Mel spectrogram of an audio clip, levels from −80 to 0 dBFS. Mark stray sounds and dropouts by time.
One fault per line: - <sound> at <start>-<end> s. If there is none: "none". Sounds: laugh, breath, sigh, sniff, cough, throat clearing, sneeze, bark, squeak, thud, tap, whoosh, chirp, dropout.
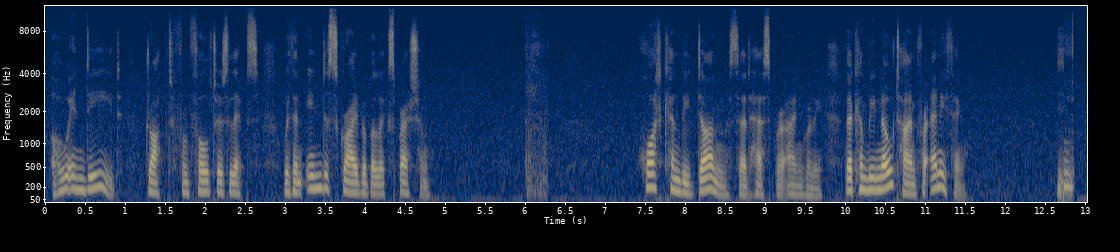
- cough at 6.0-6.3 s
- laugh at 12.7-12.9 s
